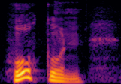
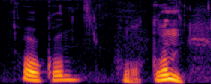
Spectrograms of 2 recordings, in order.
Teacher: Jeg har tonelag én, og du har tonelag to i det ordet.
